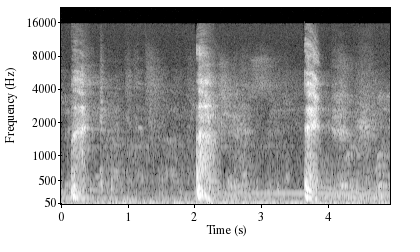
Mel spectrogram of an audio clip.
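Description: A man grunts sharply with effort, again and again.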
